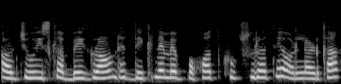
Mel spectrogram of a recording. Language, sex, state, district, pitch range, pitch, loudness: Hindi, female, Bihar, Gopalganj, 285-320 Hz, 305 Hz, -17 LUFS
